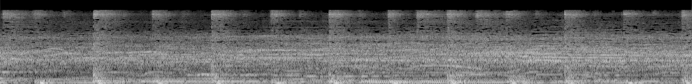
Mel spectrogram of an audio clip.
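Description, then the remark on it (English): A concert crowd cheers and yells continuously at full volume, a dense roar of whoops and shouts with bursts of louder screaming rising over the steady wall of noise, as a surprise guest singer walks out on stage during the second verse. “The crowd's going nuts.”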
